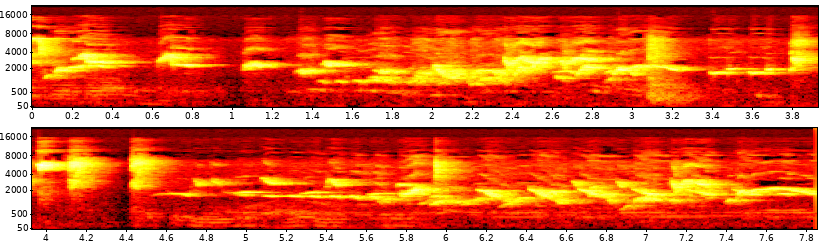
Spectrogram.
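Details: Wild white-rumped shama singing live in Indonesia: a rich, continuous, varied song of quick whistled and chattering phrases, sweeping notes and sharp high bursts, with faint low background noise throughout.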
